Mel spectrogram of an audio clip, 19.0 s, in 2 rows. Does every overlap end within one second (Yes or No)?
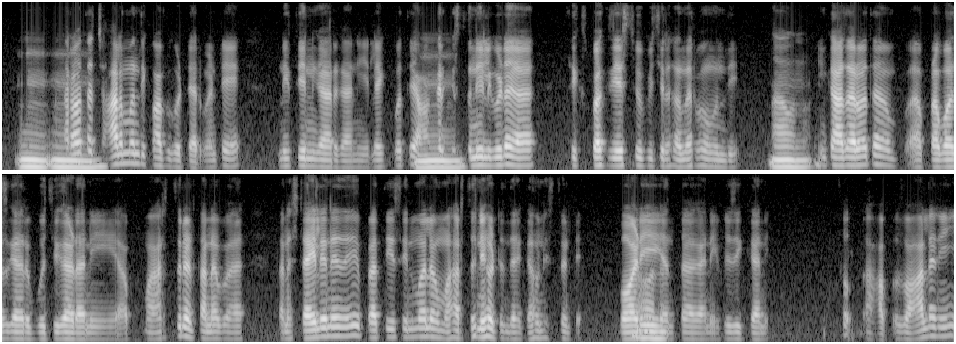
Yes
